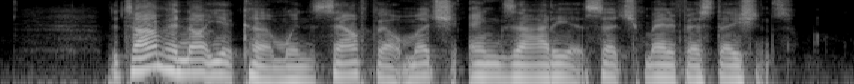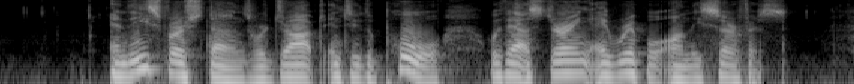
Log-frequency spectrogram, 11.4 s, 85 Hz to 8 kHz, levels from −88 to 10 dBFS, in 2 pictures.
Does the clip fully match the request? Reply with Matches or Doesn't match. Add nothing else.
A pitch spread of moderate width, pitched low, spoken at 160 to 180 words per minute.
Matches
